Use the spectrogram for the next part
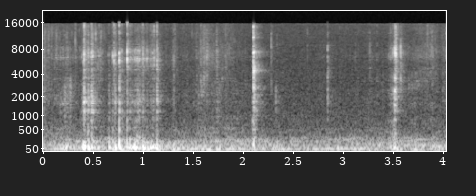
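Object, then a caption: Bar of soap scraped with a small metal blade. A small metal blade scores and shaves the surface of a solid blue-and-white striped dry soap bar held in the hand. A quick cluster of crisp, bright scraping clicks comes early, then a couple of isolated sharp cuts follow over a low, steady background rumble. The cuts are short and dry, with almost no ring.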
